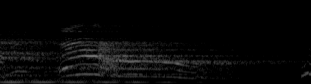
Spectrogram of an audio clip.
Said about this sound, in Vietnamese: Đứa bé nó cứ khóc. Tôi lúc này cũng đã bị tiếng khóc làm cho hoảng loạn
